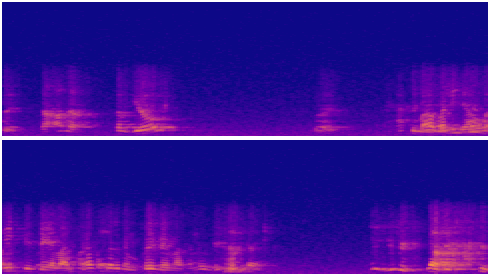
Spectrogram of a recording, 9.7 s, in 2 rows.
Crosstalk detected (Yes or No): Yes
